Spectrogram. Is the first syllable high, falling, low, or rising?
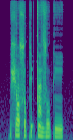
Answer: falling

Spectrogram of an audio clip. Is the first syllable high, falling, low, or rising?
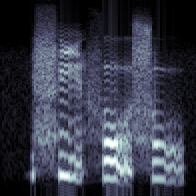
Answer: falling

